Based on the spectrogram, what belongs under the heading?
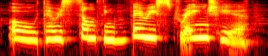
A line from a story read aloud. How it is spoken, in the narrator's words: she half sobbed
